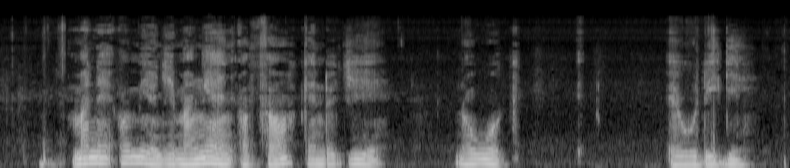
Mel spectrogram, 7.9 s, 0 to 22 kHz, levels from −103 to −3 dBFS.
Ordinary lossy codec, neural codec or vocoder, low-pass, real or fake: AAC, 48 kbps; vocoder, 48 kHz, 128 mel bands, Vocos; 14.4 kHz; fake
